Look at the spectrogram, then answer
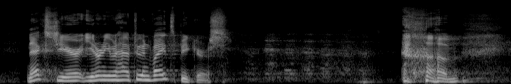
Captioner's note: laughter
